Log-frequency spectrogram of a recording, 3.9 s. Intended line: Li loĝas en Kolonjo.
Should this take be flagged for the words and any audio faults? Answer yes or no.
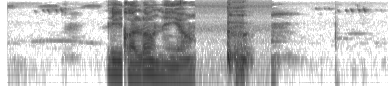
yes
